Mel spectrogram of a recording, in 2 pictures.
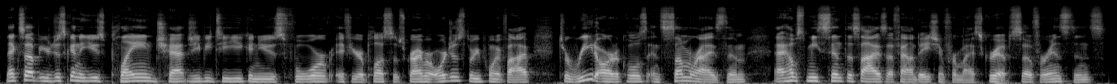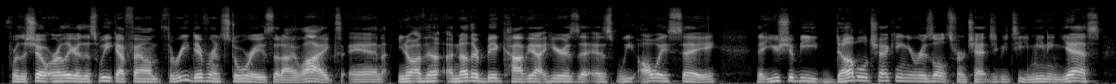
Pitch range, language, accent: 115-150 Hz, English, American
